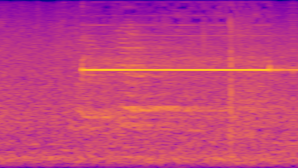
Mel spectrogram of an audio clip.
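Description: A long, steady, high-pitched signal tone that starts about half a second in and holds evenly for about a second and a half, sounding over the sports hall's background noise during a karate bout.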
